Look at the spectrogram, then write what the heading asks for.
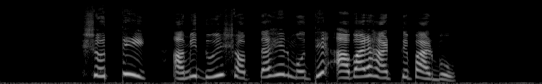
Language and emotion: Bengali, surprised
